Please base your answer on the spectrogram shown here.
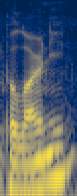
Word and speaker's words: bologna: hate how you guys call it baloney and then you spell it like bologna I I I will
